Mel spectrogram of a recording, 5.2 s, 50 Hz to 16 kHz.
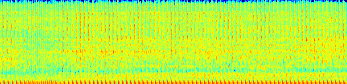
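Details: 1946 Gravely Model L single-cylinder, first run after about five years sitting, started on ether with a suspected bad carb float and gas leaking out, in neutral at mid throttle: steady even beat about thirteen pops a second, no skips or clatter; running healthy.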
